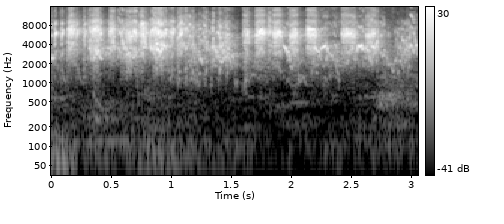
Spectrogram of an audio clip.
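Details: Budgerigars in a 30-pair colony, an unbroken wall of high chirping and warbling from many birds together.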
